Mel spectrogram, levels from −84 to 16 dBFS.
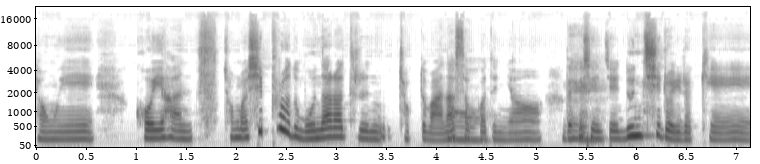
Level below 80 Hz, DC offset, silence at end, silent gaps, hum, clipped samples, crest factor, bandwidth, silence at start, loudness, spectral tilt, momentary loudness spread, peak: -60 dBFS; under 0.1%; 0 s; none; none; under 0.1%; 18 dB; 19 kHz; 0 s; -25 LUFS; -4.5 dB/octave; 12 LU; -8 dBFS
